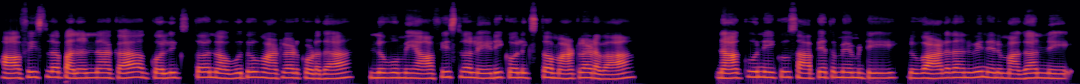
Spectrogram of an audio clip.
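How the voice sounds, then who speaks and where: A woman's voice: medium pitch, level tone, moderate pace, a bit bright, smooth, dry recording, clean studio sound. A woman with a Telugu accent narrating an audiobook story, reading every character's dialogue in her own voice.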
